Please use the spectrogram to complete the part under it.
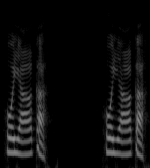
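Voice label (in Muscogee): "hoyakv", Muscogee word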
